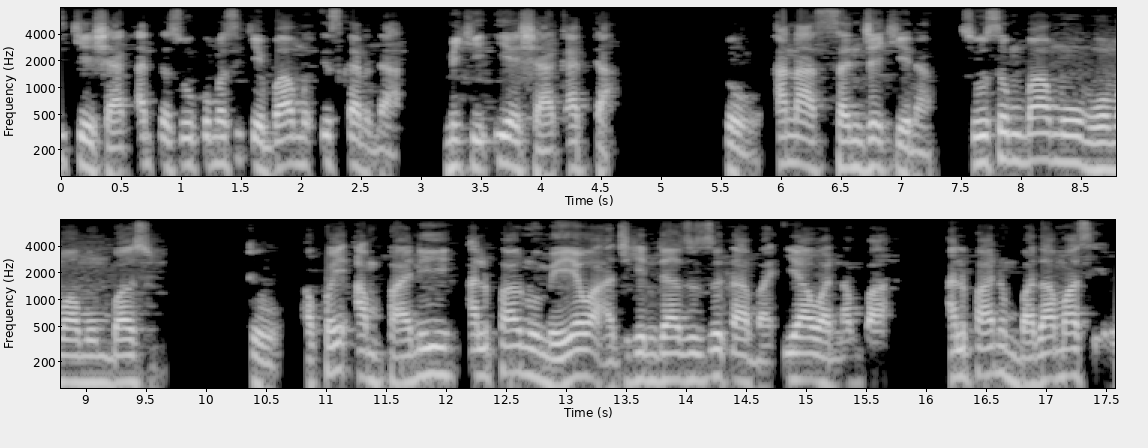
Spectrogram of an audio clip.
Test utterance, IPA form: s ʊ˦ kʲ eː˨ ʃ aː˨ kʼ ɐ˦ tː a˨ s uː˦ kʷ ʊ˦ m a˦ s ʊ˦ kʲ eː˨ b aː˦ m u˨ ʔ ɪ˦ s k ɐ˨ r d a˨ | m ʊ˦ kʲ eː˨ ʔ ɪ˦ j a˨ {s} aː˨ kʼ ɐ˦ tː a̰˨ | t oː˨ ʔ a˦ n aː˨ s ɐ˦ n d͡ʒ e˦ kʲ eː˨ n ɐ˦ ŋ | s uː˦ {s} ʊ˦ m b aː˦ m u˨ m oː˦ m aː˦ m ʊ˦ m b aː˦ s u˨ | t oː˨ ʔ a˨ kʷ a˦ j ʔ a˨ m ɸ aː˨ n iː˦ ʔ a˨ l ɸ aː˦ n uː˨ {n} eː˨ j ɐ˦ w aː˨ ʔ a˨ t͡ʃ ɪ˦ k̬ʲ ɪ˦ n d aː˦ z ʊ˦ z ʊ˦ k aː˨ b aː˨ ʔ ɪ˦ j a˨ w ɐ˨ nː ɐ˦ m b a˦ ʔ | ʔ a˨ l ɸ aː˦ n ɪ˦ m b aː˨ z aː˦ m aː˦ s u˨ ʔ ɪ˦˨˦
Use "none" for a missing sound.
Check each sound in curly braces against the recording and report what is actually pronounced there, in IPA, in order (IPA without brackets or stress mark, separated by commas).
ʃ, s, m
